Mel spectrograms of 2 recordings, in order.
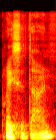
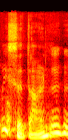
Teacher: very flat intonation going down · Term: intonation is going up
